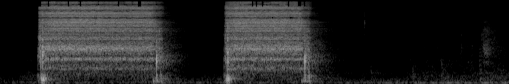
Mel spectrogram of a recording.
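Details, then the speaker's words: Compressed-air test of a rebuilt Mustang transmission's forward clutch drum after lubing O-rings: two long hissing blasts with heavy leakage; a part later found not fully seated, seals suspected. Excessive air leak on clutch air test. "let's hit it with some pressure again and see if that was our problem fingers crossed at least it holds it up still sounds like a lot of leakage"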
